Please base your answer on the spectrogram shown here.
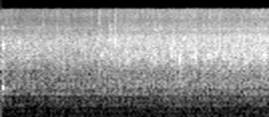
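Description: Sliced onion hitting hot oil in a pan, a bright steady sizzle that holds constant and fairly loud throughout, with no voices.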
